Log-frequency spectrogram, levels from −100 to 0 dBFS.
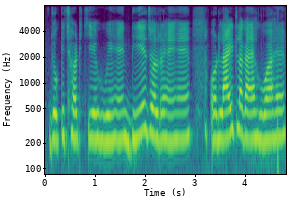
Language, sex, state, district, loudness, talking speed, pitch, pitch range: Hindi, female, Jharkhand, Garhwa, -15 LUFS, 185 wpm, 225 Hz, 220-240 Hz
